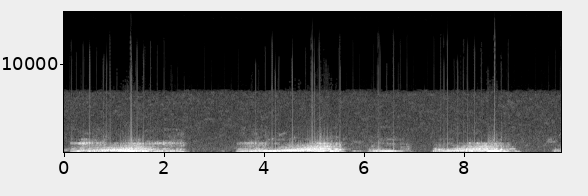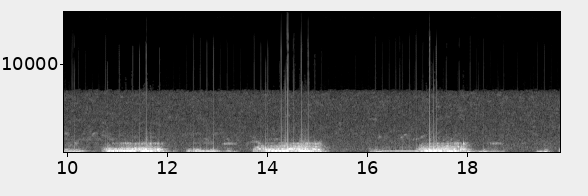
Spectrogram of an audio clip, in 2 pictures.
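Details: Roaring of a male lion at Nkorho Pan on 28 September 2008: loud, deep, rumbling bursts about two seconds long, repeated every two to three seconds, six bouts with short gaps of quiet between them.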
